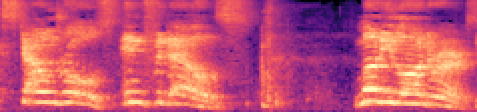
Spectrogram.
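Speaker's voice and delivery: very slow, loud, stretched-out screaming. Showing how they scream at escaped prisoners they keep recapturing: screaming insults. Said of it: "really fun to scream at them like".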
